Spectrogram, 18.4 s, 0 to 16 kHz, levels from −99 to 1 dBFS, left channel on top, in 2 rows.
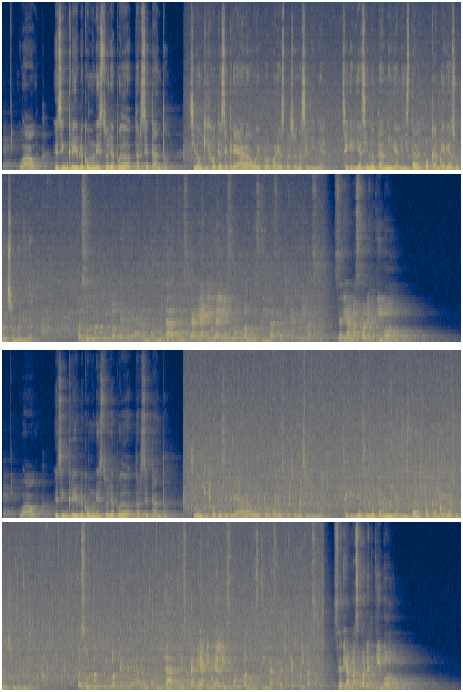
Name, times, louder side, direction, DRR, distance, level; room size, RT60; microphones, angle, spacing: voice 1, 0.3-3.3 3.7-6.5 6.8-9.8, left 3 dB, 30° left, 12 dB, 0.3 m, -27 dB
Frying (food), 3.6-15.6, right 5 dB, 85° right, 0.9 m, -38 dB
voice 2, 10.7-14.9 15.1-15.4 15.8-17.0, right 1 dB, 60° right, 0 dB, 1.6 m, -32 dB
10.5 x 8.3 x 5.2 m, 2.2 s
head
